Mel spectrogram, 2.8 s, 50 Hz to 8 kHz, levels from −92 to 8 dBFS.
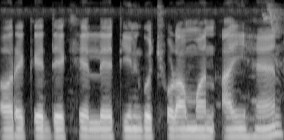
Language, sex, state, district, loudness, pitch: Sadri, male, Chhattisgarh, Jashpur, -16 LUFS, 110 Hz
